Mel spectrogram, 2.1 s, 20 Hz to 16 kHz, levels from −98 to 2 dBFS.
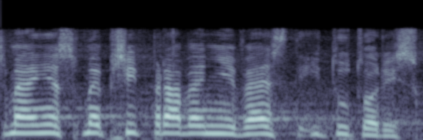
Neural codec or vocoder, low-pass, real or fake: none; 7.2 kHz; real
